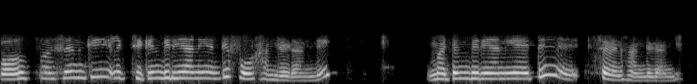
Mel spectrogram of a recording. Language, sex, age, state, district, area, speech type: Telugu, female, 18-30, Telangana, Wanaparthy, urban, conversation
